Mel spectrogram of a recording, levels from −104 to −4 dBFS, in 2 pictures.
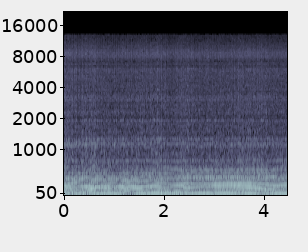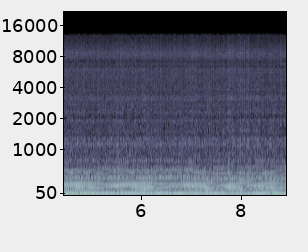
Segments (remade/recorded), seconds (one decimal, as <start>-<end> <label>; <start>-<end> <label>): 0.0-8.9 recorded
